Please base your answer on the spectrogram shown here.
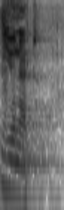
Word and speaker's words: unit: Just because U over here pronounce its exact sound. Unit. It's not as vowel sound are not. No, it is unit. As I have mentioned before that vowel sound or vowel letter is needed for the usage of N. So over here unit is not pronounced as a vowel sound.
